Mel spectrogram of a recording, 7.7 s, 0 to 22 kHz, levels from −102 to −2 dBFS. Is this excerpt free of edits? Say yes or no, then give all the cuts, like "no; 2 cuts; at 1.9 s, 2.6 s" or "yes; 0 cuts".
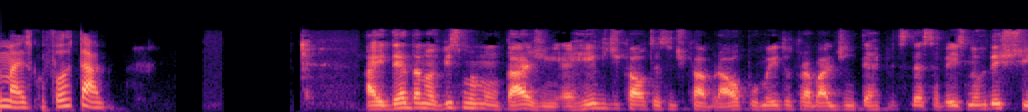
no; 1 cut; at 2.7 s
